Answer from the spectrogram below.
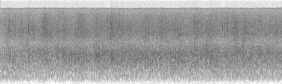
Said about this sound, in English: Please clap for this minister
